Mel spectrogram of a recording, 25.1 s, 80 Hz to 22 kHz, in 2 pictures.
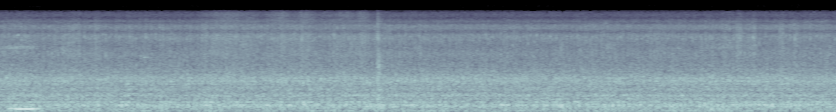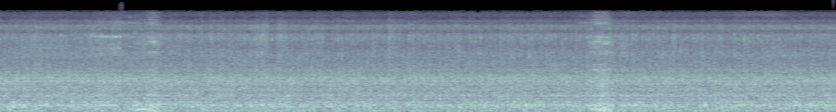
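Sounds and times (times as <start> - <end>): person snoring: 0.0 - 0.9, 10.4 - 11.3, 13.1 - 15.3, 21.2 - 22.2.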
